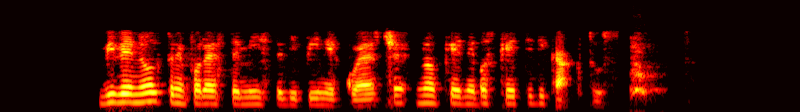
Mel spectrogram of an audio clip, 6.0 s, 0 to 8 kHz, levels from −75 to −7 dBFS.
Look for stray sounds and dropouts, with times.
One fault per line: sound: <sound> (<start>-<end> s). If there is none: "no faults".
sound: bark (4.7-5.0 s)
